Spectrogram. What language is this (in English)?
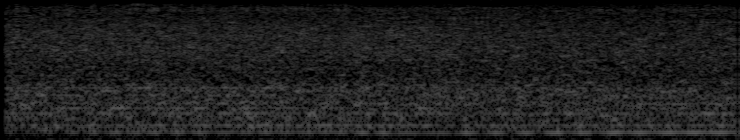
Chinese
